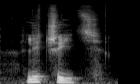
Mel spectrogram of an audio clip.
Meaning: 1. to count 2. to consider, to deem, to regard, to think
- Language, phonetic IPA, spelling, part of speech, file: Belarusian, [lʲiˈt͡ʂɨt͡sʲ], лічыць, verb, Be-лічыць.ogg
